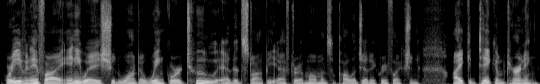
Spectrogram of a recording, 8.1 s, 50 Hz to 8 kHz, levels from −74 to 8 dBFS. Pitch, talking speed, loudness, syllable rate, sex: 105 Hz, 180 wpm, -17 LUFS, 4.9 syllables/s, male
